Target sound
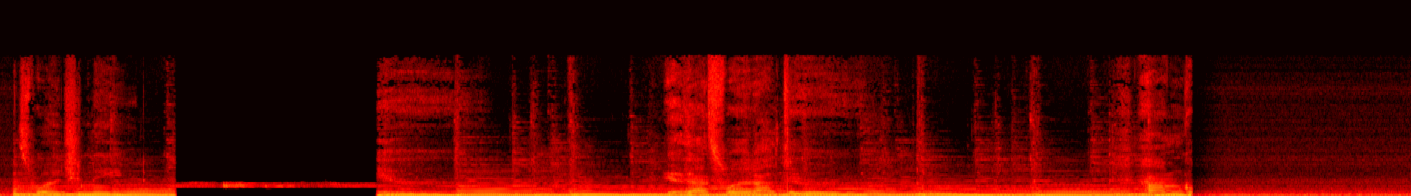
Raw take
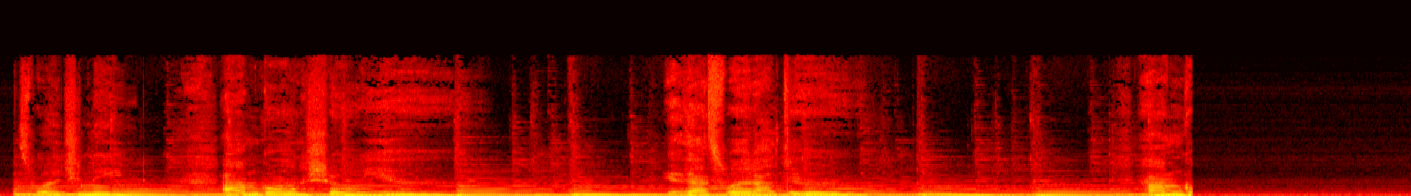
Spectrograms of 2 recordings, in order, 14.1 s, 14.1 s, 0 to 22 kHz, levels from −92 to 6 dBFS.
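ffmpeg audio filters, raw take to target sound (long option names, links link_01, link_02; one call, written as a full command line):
ffmpeg -i in.wav -filter_complex "[0:a]acompressor=threshold=-39dB:ratio=3,asplit=3[link_01][link_02][link_03];[link_01]afade=type=out:start_time=1.75:duration=0.02[link_04];[link_02]asuperpass=centerf=1300:order=12:qfactor=3.8,afade=type=in:start_time=1.75:duration=0.02,afade=type=out:start_time=3.77:duration=0.02[link_05];[link_03]afade=type=in:start_time=3.77:duration=0.02[link_06];[link_04][link_05][link_06]amix=inputs=3:normalize=0,volume=3.5dB" out.wav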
